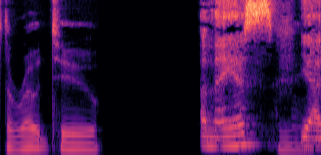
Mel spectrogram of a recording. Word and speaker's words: Emmaus: did your more recent book how do you pronounce it by the way it's the road to emmaus yeah it's kind of a funny word isn't it or in spanish it would be a mousse but in english it's emmaus um which is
